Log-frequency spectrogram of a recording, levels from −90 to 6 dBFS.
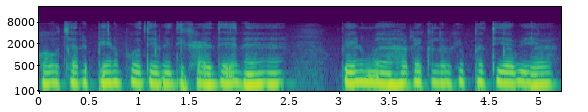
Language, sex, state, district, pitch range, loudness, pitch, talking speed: Hindi, male, Jharkhand, Palamu, 155-165 Hz, -14 LUFS, 160 Hz, 195 wpm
